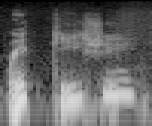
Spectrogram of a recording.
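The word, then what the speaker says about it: Rikishi: It's spelled Rick. Rickishi.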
